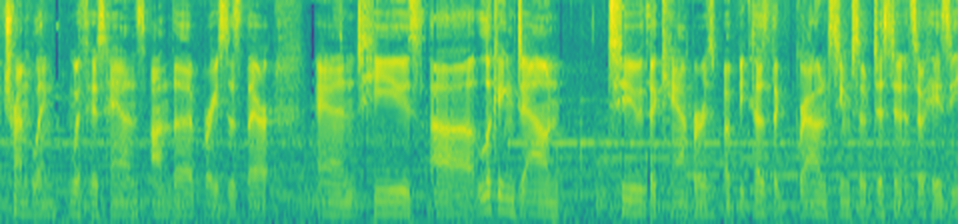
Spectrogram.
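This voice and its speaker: A man improvising narration as a player in a tabletop roleplaying game, in a casual, informal way. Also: lowish voice. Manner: informal, peppered with "like" and "sort of".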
